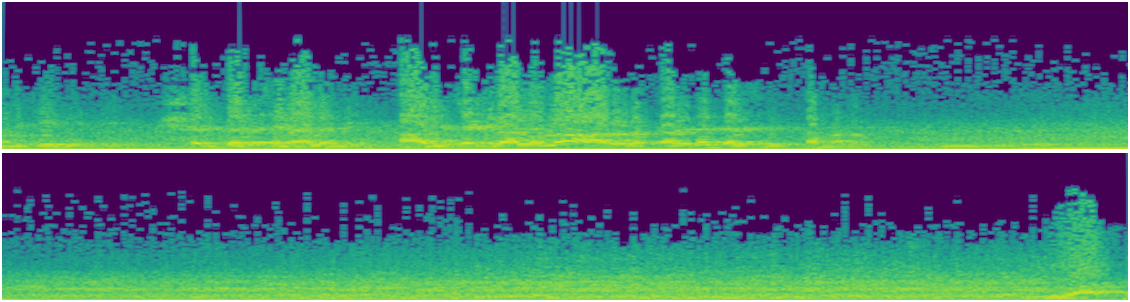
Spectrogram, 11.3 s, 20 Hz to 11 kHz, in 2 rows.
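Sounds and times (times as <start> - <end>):
fan whirring: 0.0 - 11.2
speech: 1.0 - 4.8
cars passing outside: 4.0 - 10.8.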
